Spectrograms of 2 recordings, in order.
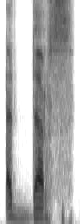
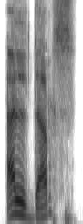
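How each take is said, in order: First: The L merges into a doubled D. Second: The L is pronounced before the D. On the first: The speaker calls it right. "c'est ad-dars" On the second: The speaker calls it wrong. "au lieu d'être al-dars"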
